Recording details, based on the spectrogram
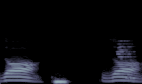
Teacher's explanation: জিহ্বার আগা উপরে দাঁতে লাগতে হবে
